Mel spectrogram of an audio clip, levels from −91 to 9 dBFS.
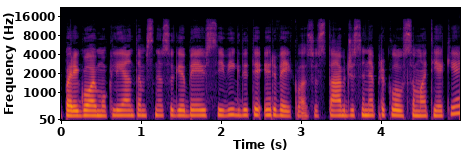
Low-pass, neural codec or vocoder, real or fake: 14.4 kHz; none; real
